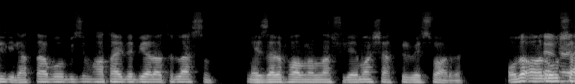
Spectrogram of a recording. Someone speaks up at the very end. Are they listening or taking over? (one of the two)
listening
